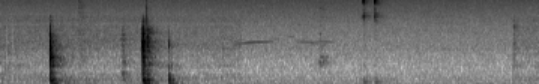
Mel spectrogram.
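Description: Computer mouse clicks: three sharp clicks, one about half a second in and two in quick succession a little after one second in, with a faint one near the end.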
